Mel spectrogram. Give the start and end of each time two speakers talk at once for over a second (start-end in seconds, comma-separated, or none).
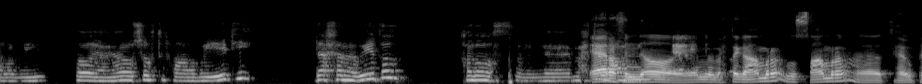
none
